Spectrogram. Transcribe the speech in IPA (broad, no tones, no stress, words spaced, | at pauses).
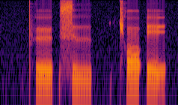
pʰø | sɨ | cʰɔʔe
